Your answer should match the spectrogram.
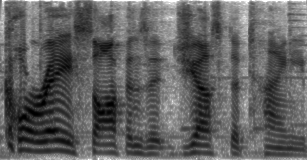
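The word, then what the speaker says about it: Kore: Core. Just K O R E. Core is pretty cool. We just call it core or core. I don't know if you pronounce the e.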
